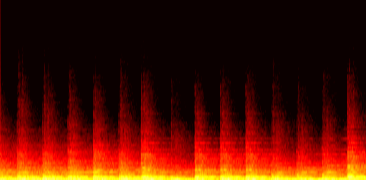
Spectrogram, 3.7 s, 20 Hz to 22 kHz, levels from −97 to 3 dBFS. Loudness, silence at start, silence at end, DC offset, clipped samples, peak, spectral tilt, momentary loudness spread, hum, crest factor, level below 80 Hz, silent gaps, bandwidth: -21 LUFS; 0 s; 0 s; under 0.1%; under 0.1%; -6 dBFS; -11 dB/octave; 3 LU; none; 14 dB; -32 dBFS; none; 5 kHz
